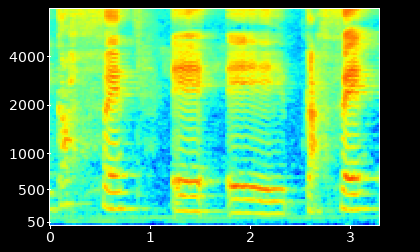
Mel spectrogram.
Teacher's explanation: a sílaba tônica é a última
